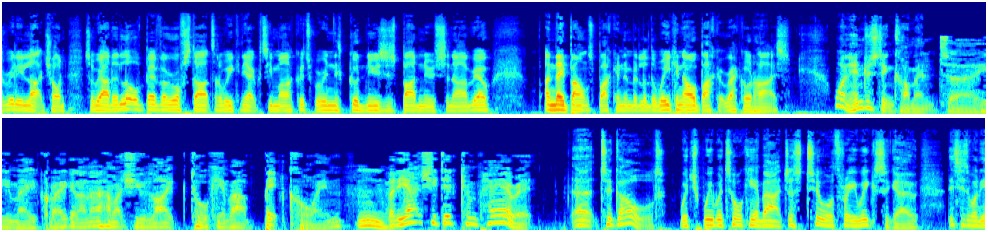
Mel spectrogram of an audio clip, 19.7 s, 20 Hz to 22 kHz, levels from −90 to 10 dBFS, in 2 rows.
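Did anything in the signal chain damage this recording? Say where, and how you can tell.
Yes. The damage comes from the network and codec stage: the adaptive stream dropped to a lower bitrate from 9.21 s to 15.21 s, just before "uh to gold which". For those six seconds the speech loses everything above about 7 kHz and takes on a thin, smeared codec texture. The switch in and out is abrupt, with no gap. This fits a slowed connection forcing the player onto a low-bitrate rendition, around 16 kbit/s AAC against roughly 96 kbit/s either side.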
